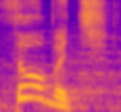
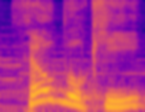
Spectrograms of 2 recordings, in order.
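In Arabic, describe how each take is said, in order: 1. الصوت الساكن الأخير هو صوت ch. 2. الصوت الساكن الأخير هو صوت k بسيط. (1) "يتحول إلى ثوبتش" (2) "كاف مكسورة كي"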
